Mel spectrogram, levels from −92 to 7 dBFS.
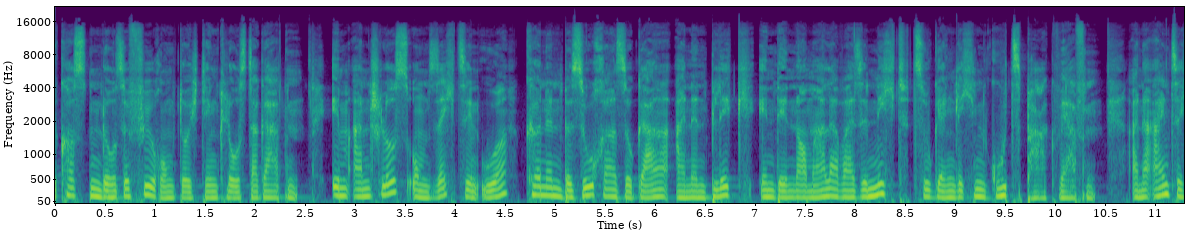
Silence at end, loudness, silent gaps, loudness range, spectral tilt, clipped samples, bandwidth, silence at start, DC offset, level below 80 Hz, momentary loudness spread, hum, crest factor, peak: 0 s; -14 LUFS; none; 1 LU; -5 dB/octave; under 0.1%; 16 kHz; 0 s; 0.1%; -34 dBFS; 6 LU; none; 14 dB; 0 dBFS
